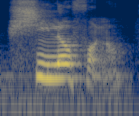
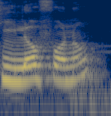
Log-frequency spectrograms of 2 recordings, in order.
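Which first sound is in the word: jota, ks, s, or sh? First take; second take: sh; jota. First: The word begins with a sh sound. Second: The word begins with a rough jota sound. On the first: "o incluso como sh" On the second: "como j"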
